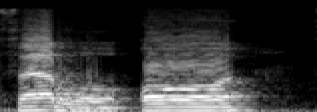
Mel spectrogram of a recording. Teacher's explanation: ra-nya dibaca dengan tebal karena huruf ra yang dia sukun sebelumnya fathah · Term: ra-nya tebal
